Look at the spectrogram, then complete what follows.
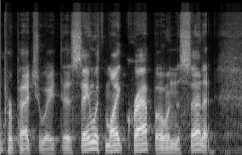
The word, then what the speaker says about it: Crapo: this same with Mike Crapo in the Senate Crapo is how it's actually pronounced he stymied the the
